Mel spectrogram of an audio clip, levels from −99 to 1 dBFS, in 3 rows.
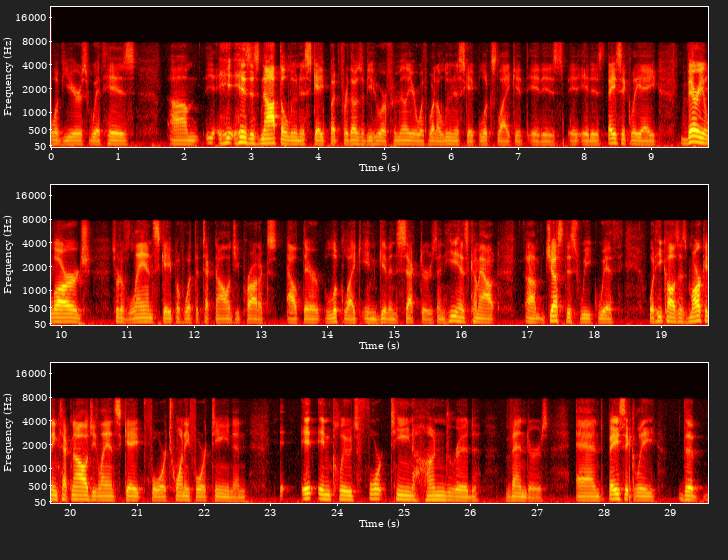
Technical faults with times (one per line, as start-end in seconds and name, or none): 28.36-28.40 packet loss on an ADPCM call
